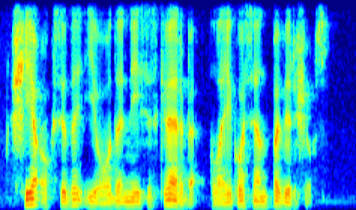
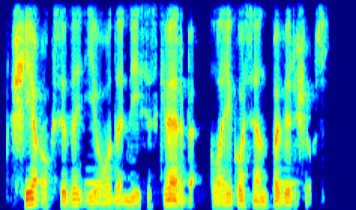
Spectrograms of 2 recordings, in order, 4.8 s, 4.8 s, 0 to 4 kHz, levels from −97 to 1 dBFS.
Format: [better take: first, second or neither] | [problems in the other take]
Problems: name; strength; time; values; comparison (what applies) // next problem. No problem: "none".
first | noise reduction (classical method spectral subtraction)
